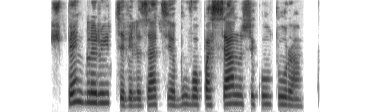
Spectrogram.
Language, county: Lithuanian, Panevėžys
